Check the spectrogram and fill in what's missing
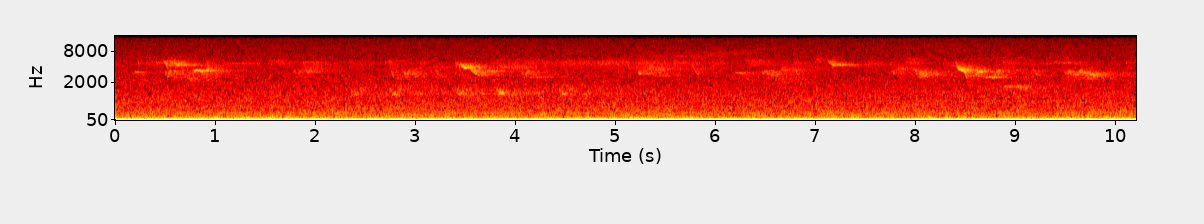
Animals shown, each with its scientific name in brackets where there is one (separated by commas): Red-eyed Vireo (Vireo olivaceus), American Crow (Corvus brachyrhynchos), Blue-headed Vireo (Vireo solitarius)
